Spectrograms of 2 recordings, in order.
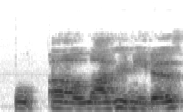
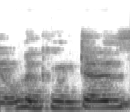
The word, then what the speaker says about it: Lagunitas: The beers get me to Lagunitas. They say Laguntas. Yeah, I had this guy who's like, I'll take the Lagunta.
